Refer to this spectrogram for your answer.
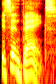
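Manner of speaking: put-on jaded, cynical, knowing tone. Retelling a colleague's cynical answer about where the money is: imitating a cynical reply. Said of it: "really cynically goes".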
